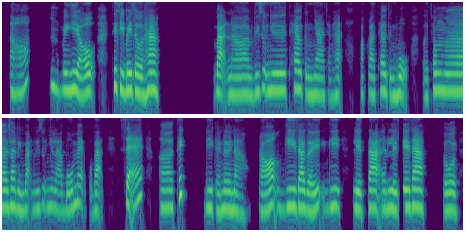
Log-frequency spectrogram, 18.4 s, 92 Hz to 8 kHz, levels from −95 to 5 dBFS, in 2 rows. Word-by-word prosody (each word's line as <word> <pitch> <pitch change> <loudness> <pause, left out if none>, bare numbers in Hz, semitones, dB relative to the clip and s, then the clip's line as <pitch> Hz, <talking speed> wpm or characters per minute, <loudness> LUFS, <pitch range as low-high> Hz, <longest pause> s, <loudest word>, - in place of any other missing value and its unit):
Đó, 225 +7 -4 0.4
ừm, 280 -2 0
mình 240 -1 +2
hiểu. 230 -2 +4 0.4
Thế 280 - +6
thì, 245 -3 +3
bây 235 +1 +6
giờ 225 -3 +4
ha 240 +4 +4 1.1
bạn 210 -3 +2
ờ, 205 0 -1
ví 220 +1 -1
dụ 255 +3 -4
như 235 +1 +2
theo 255 -1 +2
từng 205 -4 -3
nhà 200 -1 -2
chẳng 180 -1 -16
hạn, 200 +2 -6 0.4
hoặc 205 0 -13
là 205 -1 -4
theo 230 +1 0
từng 200 -3 -5
hộ 200 0 -1 0.3
ở 185 0 -10
trong, 235 +3 -1
ơ, 230 0 +2
gia 235 0 +1
đình 210 -3 -2
bạn, 205 0 -6
ví 215 +1 -4
dụ 245 - -10
như 235 +1 -6
là 210 -3 -6
bố 200 +1 -2
mẹ 265 +2 -2
của 165 - -16
bạn 205 +2 -3 0.3
sẽ, 280 +5 +2 0.3
ờ, 225 0 -2
thích 380 +3 +4 0.4
đi 225 +1 0
cái 205 -3 -6
nơi 215 +1 +1
nào, 200 -3 -2 0.3
đó, 210 +5 +2 0.2
ghi 235 0 +2
ra 225 -1 +4
giấy, 210 +2 0
ghi 235 0 -1 0.3
liệt 215 -3 +3
ra 225 -1 +4
liệt 220 -2 +2
kê 235 0 +6
ra. 230 -1 +4 0.4
Rồi, 205 0 0
225 Hz, 180 wpm, -23 LUFS, 205-235 Hz, 1.1 s, Thế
